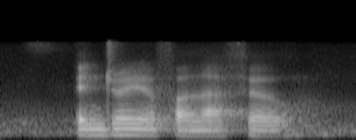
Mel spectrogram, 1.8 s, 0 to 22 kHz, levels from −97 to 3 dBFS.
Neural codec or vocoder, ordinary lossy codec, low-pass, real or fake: codec, 24 kHz, 0.9 kbps, WavTokenizer, large speech release; none; 7.2 kHz; fake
